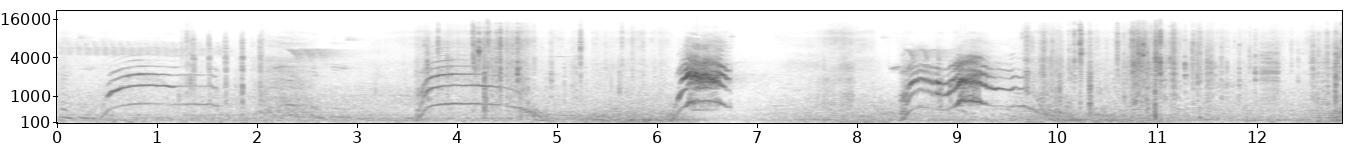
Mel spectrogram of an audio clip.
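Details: Rescued cats meowing: a series of drawn-out, arching meows, several in quick succession near the start, another pair around four seconds, then a louder, harsher cry and a final wavering meow, with faint background rustling.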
